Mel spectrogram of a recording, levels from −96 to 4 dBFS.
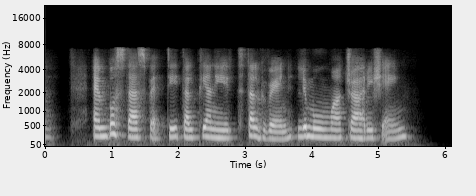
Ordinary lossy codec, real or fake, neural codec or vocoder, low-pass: AAC, 48 kbps; fake; codec, 16 kHz, about 1 kbps, DyCAST, with the encoder's durations; 7.2 kHz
